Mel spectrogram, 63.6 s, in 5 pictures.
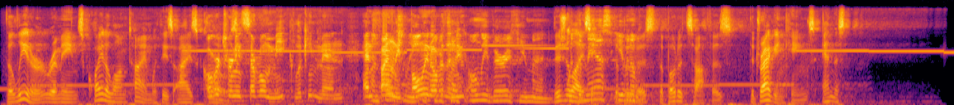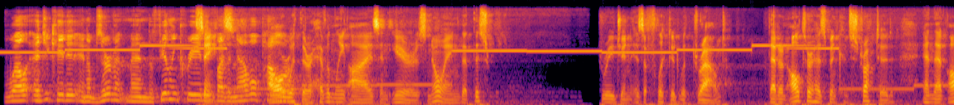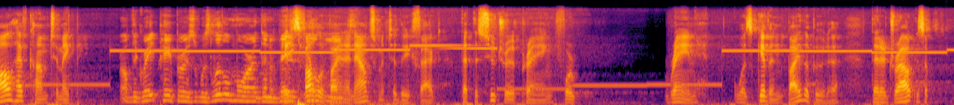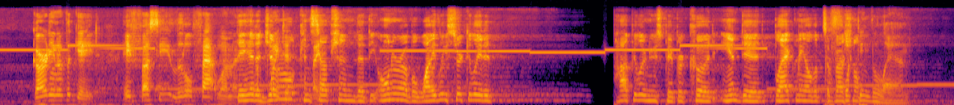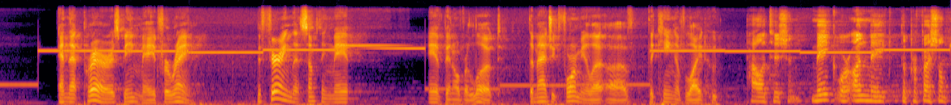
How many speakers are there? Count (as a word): three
